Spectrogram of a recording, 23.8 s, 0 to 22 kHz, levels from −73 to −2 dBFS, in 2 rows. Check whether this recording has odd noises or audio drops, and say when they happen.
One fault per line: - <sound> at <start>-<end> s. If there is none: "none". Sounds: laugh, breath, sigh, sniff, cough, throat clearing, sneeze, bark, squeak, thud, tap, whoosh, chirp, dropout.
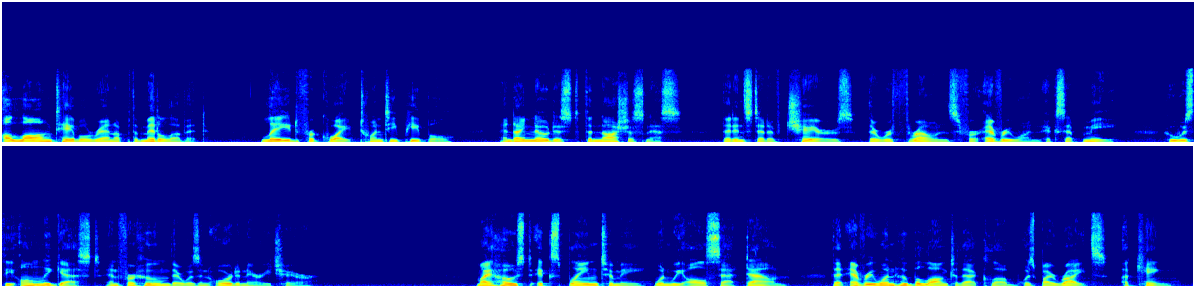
none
